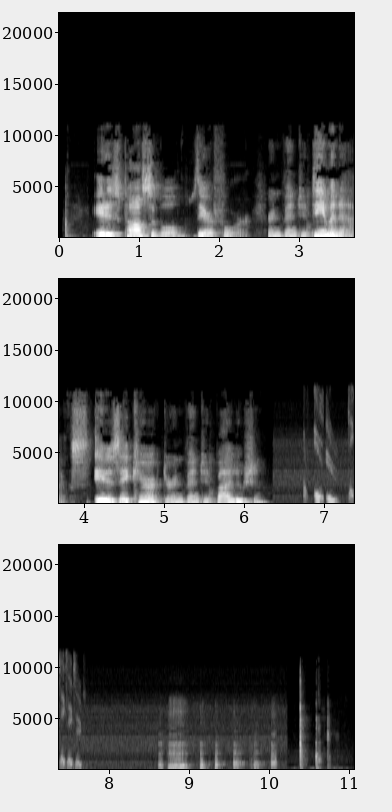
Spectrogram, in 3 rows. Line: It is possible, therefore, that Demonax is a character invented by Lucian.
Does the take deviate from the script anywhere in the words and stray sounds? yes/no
yes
